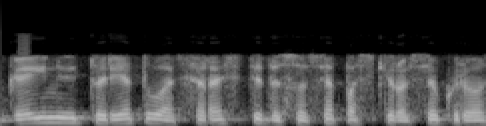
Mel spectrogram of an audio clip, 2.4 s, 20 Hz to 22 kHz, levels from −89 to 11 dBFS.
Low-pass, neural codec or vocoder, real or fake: 7.2 kHz; none; real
